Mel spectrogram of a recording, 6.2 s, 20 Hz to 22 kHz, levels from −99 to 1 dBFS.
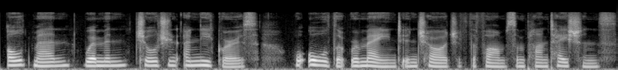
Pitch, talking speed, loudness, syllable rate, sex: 190 Hz, 165 wpm, -20 LUFS, 4.8 syllables/s, female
